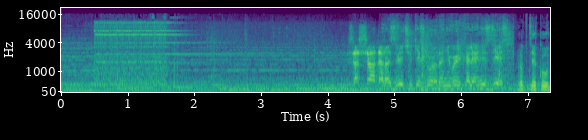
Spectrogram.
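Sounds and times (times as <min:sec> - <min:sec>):
old-style telephone bell ringing: 0:00.5 - 0:02.2
speech: 0:04.4 - 0:07.3.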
